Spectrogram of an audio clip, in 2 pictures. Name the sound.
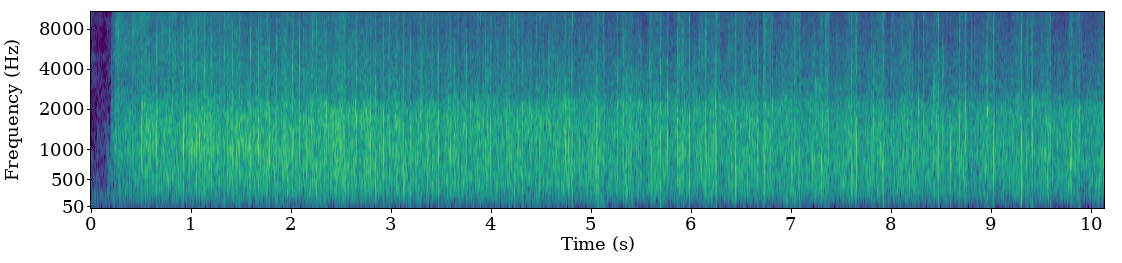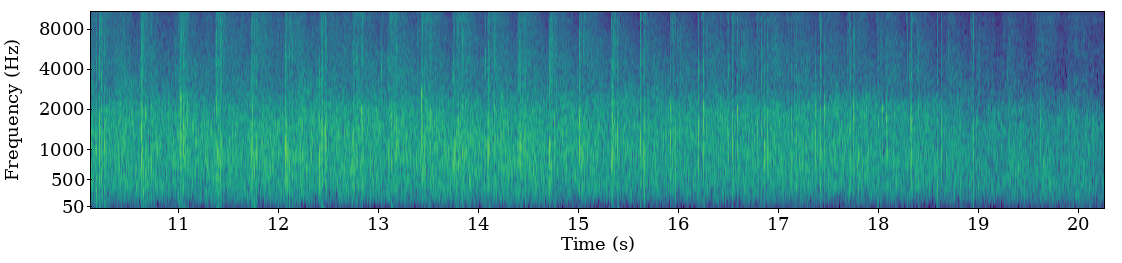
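pilgrims applauding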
